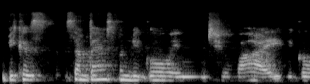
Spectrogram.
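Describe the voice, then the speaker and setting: A woman with a Russian accent and medium pitch makes very wide pitch swings while noticeable background noise plays behind her. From Russia, Siberia. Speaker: life coach. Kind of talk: interview.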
